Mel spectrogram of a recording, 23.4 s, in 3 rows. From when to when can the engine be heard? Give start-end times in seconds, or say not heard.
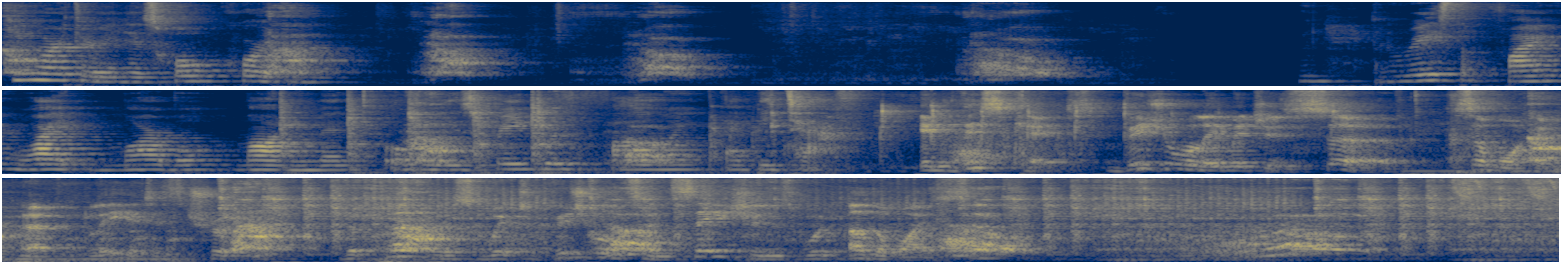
14.8-23.3.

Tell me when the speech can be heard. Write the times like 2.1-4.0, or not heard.
0.0-1.6, 6.5-20.6.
